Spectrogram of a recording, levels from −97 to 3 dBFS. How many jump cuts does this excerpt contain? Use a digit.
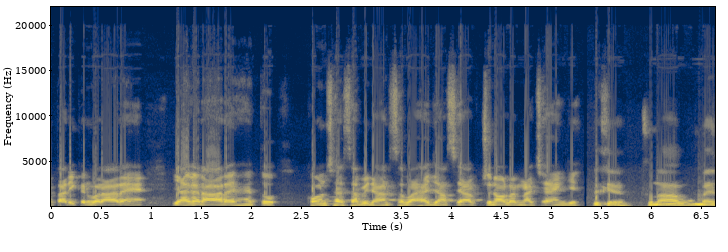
1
